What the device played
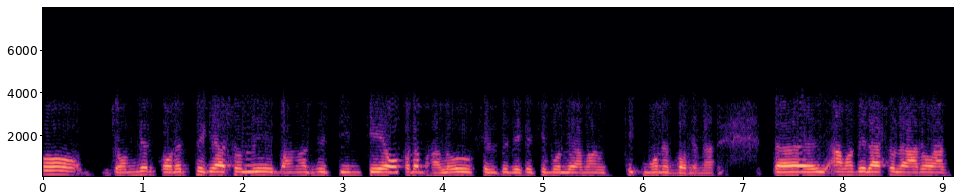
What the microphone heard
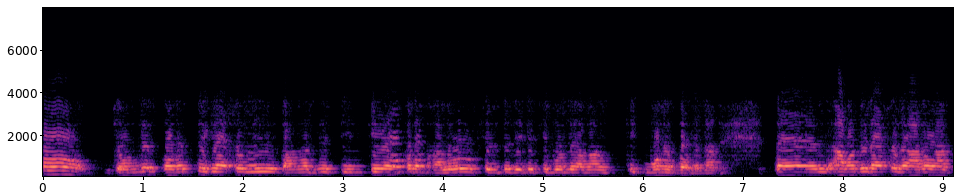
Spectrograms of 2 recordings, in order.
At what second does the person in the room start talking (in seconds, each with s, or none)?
none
